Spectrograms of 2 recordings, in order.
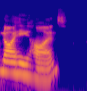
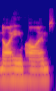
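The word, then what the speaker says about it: Nyheim Hines: I think it's not Naeem Hines. I think they spent too much on James Cook to let Naeem Hines just I can't say his name properly.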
